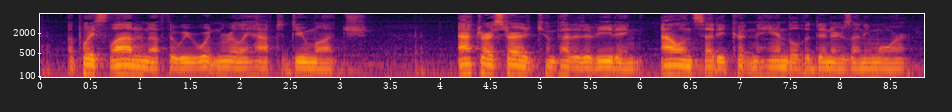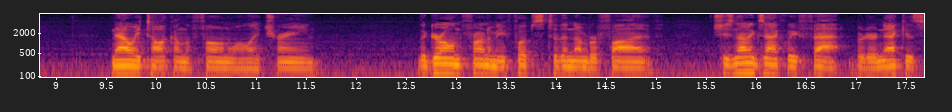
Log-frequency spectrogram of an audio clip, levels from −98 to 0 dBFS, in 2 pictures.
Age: 20-39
